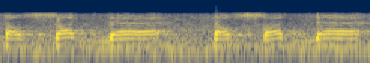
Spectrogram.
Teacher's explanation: قرأ الحرميان نافع وابن كثير بتشديد الصاد وهو الحرف الثالث في الكلمة فأنت له تصدى تصدى، هكذا يقرأ نافع وابن كثير على أنها أصلها تتصدى فأدغمت التاء في الصاد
